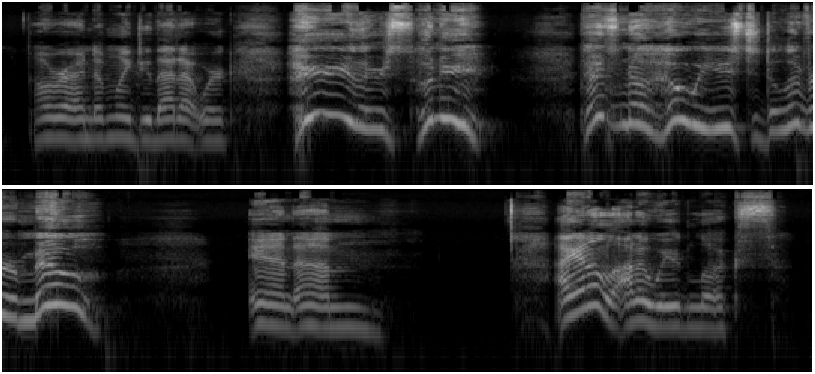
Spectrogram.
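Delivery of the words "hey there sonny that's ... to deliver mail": put-on elderly man voice, loud and high. Showing a voice they randomly do at work, in old man voice. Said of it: "wanted to hear my old man voice".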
